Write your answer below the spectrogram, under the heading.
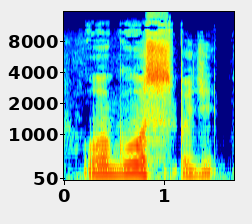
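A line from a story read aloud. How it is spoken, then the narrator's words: Disappointed groan. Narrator (Russian): Разочарованно простонала она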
